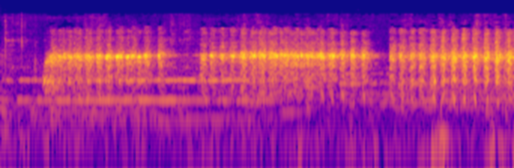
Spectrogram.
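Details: Frogs calling in rapid pulsed trills, three long bursts of fast rasping pulses pitched fairly high, each lasting over a second with short gaps between, and a faint low rumble beneath.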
